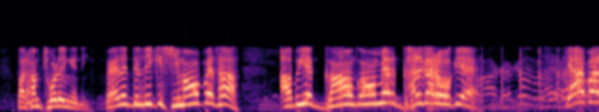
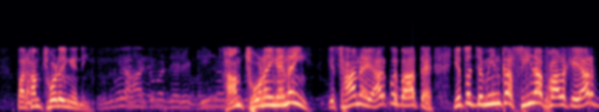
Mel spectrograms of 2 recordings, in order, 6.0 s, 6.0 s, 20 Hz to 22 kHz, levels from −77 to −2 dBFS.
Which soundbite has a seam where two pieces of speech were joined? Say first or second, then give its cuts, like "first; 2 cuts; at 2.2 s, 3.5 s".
first; 1 cut; at 0.9 s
